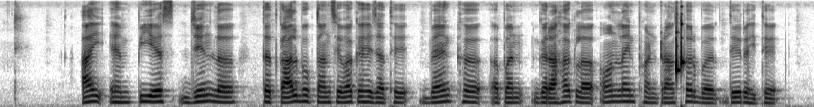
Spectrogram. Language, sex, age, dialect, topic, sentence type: Chhattisgarhi, male, 18-24, Eastern, banking, statement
